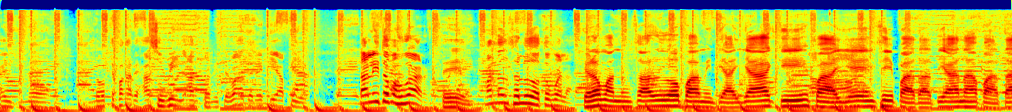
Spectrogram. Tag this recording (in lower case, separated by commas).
speech, music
